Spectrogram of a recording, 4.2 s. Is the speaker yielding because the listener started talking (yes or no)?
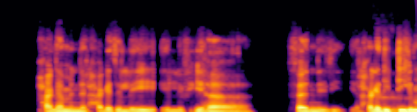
no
